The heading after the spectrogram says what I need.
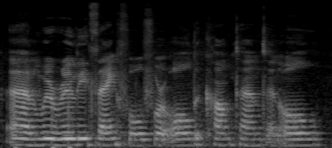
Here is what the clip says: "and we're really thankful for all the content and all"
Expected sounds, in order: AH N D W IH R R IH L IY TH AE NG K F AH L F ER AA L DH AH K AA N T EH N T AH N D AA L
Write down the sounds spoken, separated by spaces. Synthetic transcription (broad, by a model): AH N W IH R R IH L IY TH AE NG K F AH L F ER AA L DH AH K AA N T EH N T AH N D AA L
